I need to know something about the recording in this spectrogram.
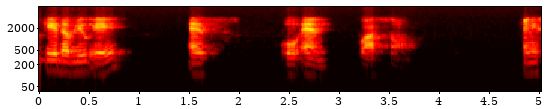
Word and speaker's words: croissant: See, the O and I in French is WA. Croissant. Okay. Okay, so it becomes KWASON.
